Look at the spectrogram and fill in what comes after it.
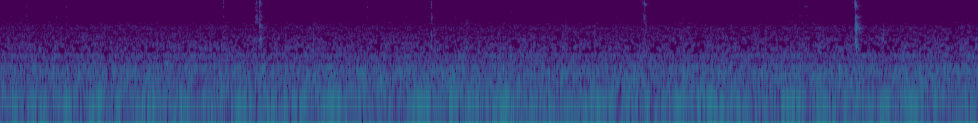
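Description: Close-miked chewing of juicy pineapple and mango pieces, with a few short sharp clicks, the loudest about six seconds in, over a steady low hum.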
